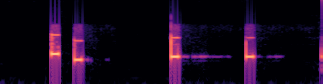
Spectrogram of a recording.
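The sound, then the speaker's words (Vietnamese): Short electronic phone tones beep in an uneven sequence, five brief bursts with pauses between, with no voices: a phone call being redialed that goes unanswered. “Ôi mình đang nói dở thì mạng nhà bạn ấy bị làm sao ấy chẳng nghe được nữa Mình gọi lại lần nữa thì bạn ấy cũng không bắt máy luôn”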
